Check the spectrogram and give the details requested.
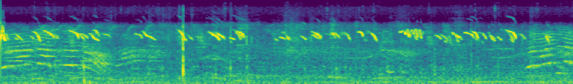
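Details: Chicks kept with a hen give a steady stream of high, short piping peeps, overlapping and rapid, with a sharp click partway through and lower background noise.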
